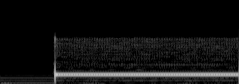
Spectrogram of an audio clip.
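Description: After a brief low hum, a telephone dial tone starts abruptly and holds as one steady, unbroken tone, loud, with no voices, as a phone call is being placed.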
